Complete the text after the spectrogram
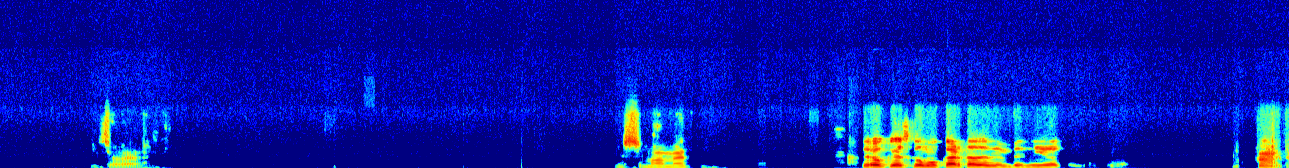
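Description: A man speaks calmly through an online call, in short bursts.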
